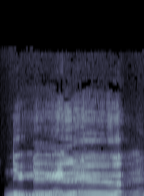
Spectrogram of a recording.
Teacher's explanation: it's a third tone, so we make an effort. Go down first and up.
